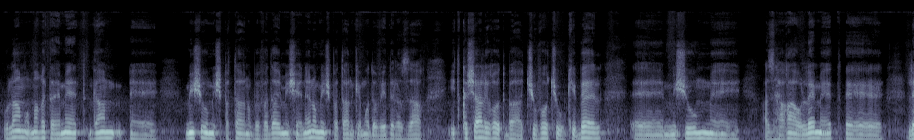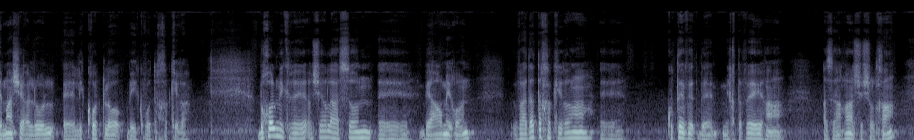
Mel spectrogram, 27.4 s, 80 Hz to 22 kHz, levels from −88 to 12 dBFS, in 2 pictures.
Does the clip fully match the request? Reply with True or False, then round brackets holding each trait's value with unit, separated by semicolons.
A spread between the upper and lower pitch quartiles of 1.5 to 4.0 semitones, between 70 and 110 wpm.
True (3.7 semitones; 105 wpm)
